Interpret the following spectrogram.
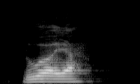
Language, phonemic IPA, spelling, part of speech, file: Kikuyu, /ɾuɔ̀jǎ/, ruoya, noun, LL-Q33587 (kik)-ruoya.wav
- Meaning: feather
